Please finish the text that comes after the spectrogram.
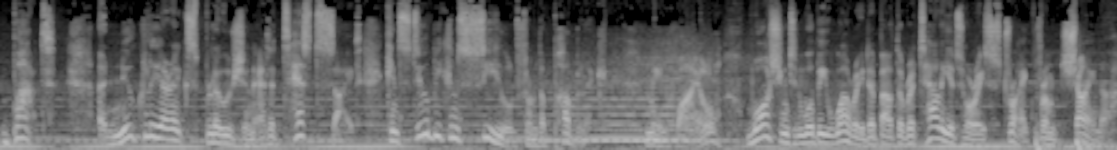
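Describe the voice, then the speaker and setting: An arrogant, widely swooping villain boss. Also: male voice, mid-range voice. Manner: commanding, theatrical, contemptuous. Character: arrogant, cunning male terrorist boss scheming for power. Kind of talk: dramatic video game cutscene acting.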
